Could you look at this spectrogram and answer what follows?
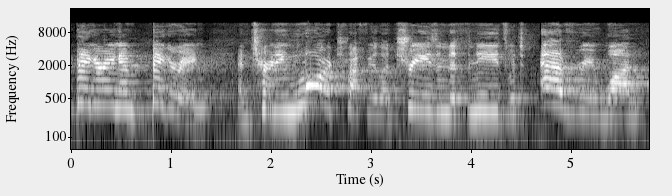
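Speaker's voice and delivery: the Onceler shouting down the Lorax; yelling Onceler. Acted. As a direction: yell back at him, stubborn and defiant. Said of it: "I yelled at that Lorax".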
